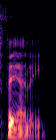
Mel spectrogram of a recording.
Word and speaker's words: Fani: her problem is here Fanny is her name okay it's spelled f a n i it's Fanny and she is the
